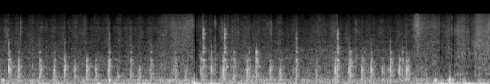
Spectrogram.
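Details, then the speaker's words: 2004-07 Honda Accord/Acura TL/TSX upper control arm popped loose by hand with ball joint tool: rapid dry creaking and clicking, four or five a second, from worn bushing and ball joint showing excessive play. "basically when you squeeze it it'll just apply pressure and pop this control arm up and you can hear the noise from this bushing this ball joint"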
